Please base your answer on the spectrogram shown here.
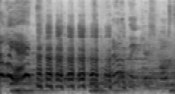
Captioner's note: laughing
